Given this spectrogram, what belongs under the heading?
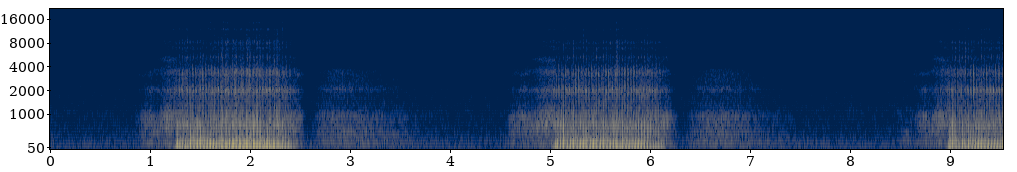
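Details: ASMR relaxation recording of ordinary snoring: loud rattling snores on each in-breath with softer out-breaths, about 13 breaths a minute.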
